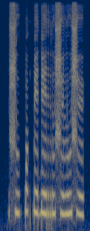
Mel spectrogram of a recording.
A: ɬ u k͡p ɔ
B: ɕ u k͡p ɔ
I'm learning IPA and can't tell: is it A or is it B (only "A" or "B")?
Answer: B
